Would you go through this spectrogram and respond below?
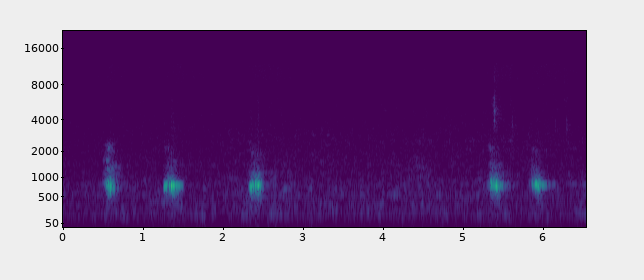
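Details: Cavalier King Charles Spaniel pups, four weeks old, socializing with older dogs in a puppy pen: brief tonal whimpers, three spaced about a second apart, a gap of several seconds, then a final pair.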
